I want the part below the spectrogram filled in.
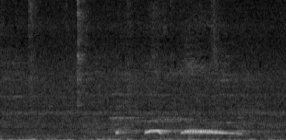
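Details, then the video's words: Spotted dove singing in the pa roi liu tan style with a middle-rising voice: a brief soft note, a short coo, then a longer drawn-out coo sliding slightly downward, over low rumbling background noise. "นกเขาใหญ่ ป่าร้อย หลิวตันเสียงกลางขึ้น"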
